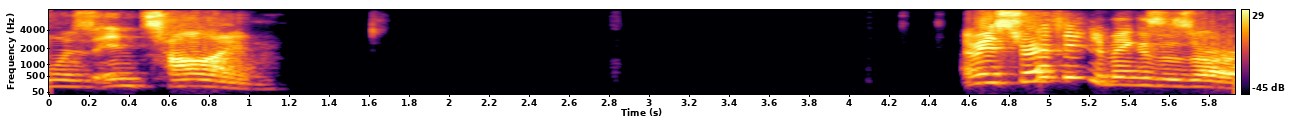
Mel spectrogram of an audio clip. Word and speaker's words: Seranthony: That's the way his name is spelled. But it's Seranthony.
